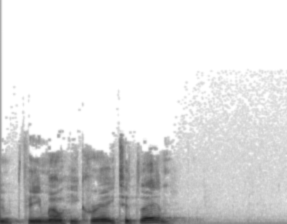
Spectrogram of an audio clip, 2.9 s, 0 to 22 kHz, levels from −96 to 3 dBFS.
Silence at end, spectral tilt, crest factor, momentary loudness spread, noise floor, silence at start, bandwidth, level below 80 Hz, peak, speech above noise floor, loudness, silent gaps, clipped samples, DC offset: 1.15 s; -6 dB/octave; 16 dB; 4 LU; -51 dBFS; 0 s; 9.2 kHz; -54 dBFS; 0 dBFS; 36 dB; -15 LUFS; none; under 0.1%; under 0.1%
